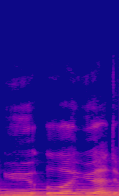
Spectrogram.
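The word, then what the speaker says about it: yue: 那你的意思就是说，我们比如说我的名字我写的是伊乌阿月，但其实呢，它的发音是 ü 阿月，对吧？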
